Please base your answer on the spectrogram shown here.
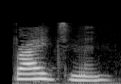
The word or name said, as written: bridesman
